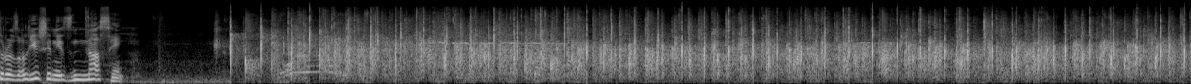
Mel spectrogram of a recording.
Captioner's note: applause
